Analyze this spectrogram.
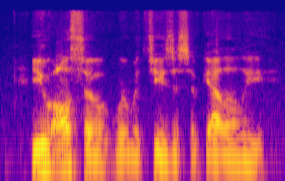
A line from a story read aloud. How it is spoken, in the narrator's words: she said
